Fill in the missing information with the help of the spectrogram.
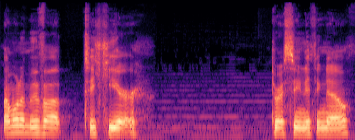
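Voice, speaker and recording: A man's voice: on the high side, monotone, a little slow, smooth, no room sound. A brash, sweary man playing a tabletop roleplaying game, casually saying what his character does. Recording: music behind the voice.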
